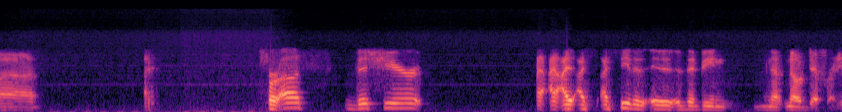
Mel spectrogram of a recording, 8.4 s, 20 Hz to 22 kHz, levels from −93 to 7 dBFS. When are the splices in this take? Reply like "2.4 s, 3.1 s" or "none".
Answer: 1.8 s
